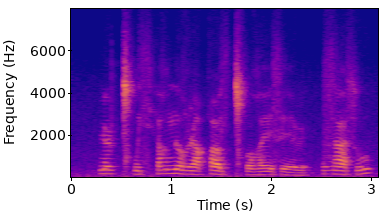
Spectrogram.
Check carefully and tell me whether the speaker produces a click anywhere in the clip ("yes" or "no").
yes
